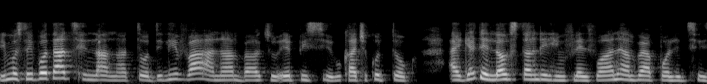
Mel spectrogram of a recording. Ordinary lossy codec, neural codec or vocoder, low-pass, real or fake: none; codec, 16 kHz in and 24 kHz out, 0.8 kbps, FocalCodec, streaming, 65536 codes; 7.2 kHz; fake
